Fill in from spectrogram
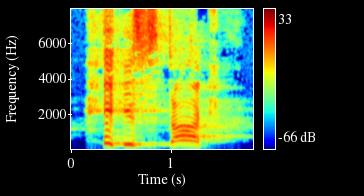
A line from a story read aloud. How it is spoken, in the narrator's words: Daddy yelled over the crowd, laughing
